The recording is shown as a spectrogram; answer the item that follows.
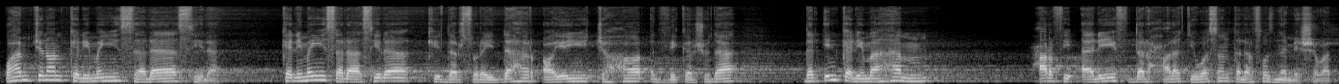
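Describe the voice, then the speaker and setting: A man teaching a tajweed lesson. He explains slowly and chants the example words. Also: mid-range voice, a little mellow. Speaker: Quran recitation teacher. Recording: long hall reverb.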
